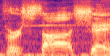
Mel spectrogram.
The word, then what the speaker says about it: Versace: Gianni Versace was shot on the steps of his villa. Pronounced Versace.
